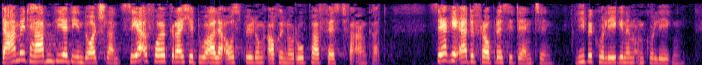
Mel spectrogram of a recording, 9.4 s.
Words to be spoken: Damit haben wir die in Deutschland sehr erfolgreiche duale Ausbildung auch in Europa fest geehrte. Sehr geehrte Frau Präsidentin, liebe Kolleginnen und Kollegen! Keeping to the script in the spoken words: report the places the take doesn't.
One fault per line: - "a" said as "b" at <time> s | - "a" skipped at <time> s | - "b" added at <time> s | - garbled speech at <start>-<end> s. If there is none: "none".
- "geehrte" said as "verankert" at 4.6 s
